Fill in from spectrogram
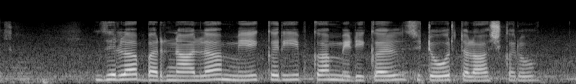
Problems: none marked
